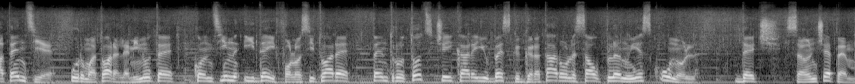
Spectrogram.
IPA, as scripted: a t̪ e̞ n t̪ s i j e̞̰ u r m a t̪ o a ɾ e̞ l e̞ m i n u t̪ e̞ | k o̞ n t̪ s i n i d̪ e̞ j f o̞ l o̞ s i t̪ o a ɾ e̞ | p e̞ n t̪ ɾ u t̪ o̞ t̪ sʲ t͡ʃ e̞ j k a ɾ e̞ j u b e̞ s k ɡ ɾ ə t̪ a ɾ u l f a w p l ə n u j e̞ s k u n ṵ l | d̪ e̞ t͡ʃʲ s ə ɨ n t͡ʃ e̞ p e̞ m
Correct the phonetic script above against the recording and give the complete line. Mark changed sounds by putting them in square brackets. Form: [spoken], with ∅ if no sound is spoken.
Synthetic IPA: a t̪ e̞ n t̪ s i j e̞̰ u r m [ə] t̪ o a ɾ e̞ l e̞ m i n u t̪ e̞ | k o̞ n t̪ s i n i d̪ e̞ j f o̞ l o̞ s i t̪ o a ɾ e̞ | p e̞ n t̪ ɾ u t̪ o̞ t̪ sʲ t͡ʃ e̞ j k a ɾ e̞ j u b e̞ s k ɡ ɾ ə t̪ a ɾ u l [s] a w p l ə n u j e̞ s k u n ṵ l | d̪ e̞ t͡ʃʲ s ə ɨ n t͡ʃ e̞ p e̞ m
